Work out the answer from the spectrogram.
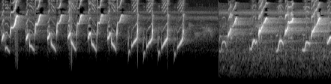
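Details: Northern cardinal in song, a brisk run of downslurred whistled notes for over two seconds, followed after a short gap by higher, thinner phrases.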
